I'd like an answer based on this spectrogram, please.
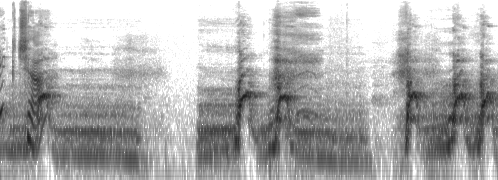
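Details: Cocker spaniel facing her look-alike reflection in a living room, giving clustered, slightly growly barks in three groups, with human speech and music audible behind.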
